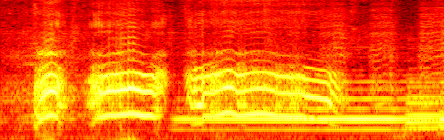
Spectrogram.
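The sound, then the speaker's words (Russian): Farmyard poultry calling in a large yard where the birds walk about, a rooster-like crow followed by drawn-out, harmonic squawks, loud and continuous for about two seconds with no talking. “Тут большой двор, и по нему птицы гуляют.”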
